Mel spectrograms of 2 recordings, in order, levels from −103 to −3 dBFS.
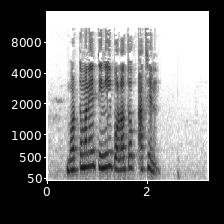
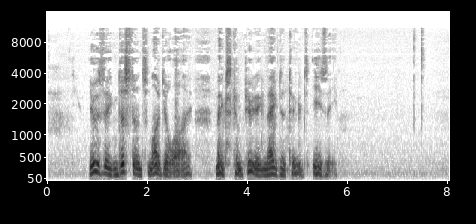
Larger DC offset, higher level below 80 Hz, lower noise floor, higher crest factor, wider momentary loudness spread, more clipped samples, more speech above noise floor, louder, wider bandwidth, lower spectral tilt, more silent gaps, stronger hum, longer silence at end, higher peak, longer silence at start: neither; first, -60 dBFS vs -66 dBFS; about the same, -67 dBFS vs -68 dBFS; about the same, 18 dB vs 20 dB; about the same, 9 LU vs 10 LU; neither; first, 51 dB vs 42 dB; first, -15 LUFS vs -26 LUFS; about the same, 11.5 kHz vs 11.5 kHz; second, -3.5 dB/octave vs -7 dB/octave; neither; neither; second, 1 s vs 2.25 s; first, 0 dBFS vs -8 dBFS; second, 0.4 s vs 0.85 s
